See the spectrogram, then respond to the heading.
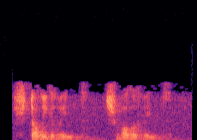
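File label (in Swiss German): "starikerwind", Alsatian; meteo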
